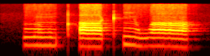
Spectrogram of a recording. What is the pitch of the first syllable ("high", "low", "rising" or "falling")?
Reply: low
